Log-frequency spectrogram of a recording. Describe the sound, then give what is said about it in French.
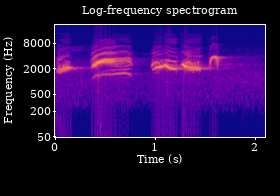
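A common blackbird sings a few rich, fluting phrases with short pauses between them, clear, with no voices or other noise around it. “Des études ont montré que les merles urbains se mettaient à chanter bien plus tôt que les merles ruraux.”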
